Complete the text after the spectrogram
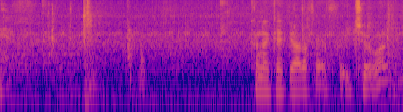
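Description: A vehicle door opens.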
